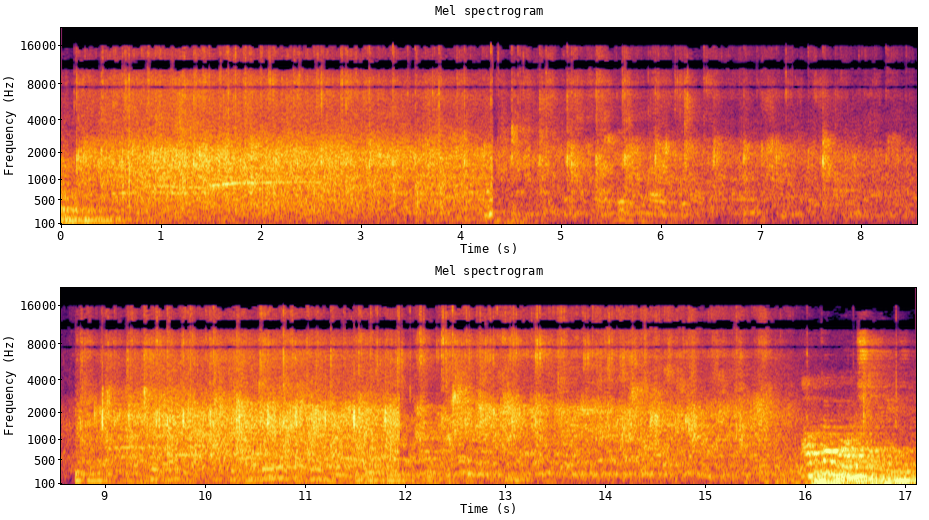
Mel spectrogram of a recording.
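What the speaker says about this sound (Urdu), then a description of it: "آپ کم از کم تالیاں بجائیں" An audience at a school literary event claps for a student, a long wash of applause that dips and swells, with speech and some background noise mixed in and a sharper, louder burst near the end.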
